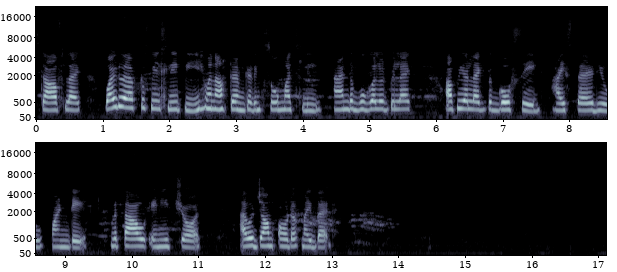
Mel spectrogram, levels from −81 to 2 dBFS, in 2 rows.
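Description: Nothing goes wrong anywhere in this bit of speech; there's no fault to point to at any moment.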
